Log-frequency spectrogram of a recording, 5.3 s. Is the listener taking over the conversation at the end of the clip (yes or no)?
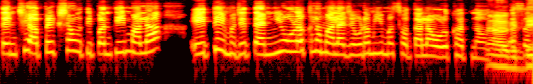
yes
